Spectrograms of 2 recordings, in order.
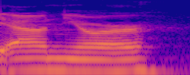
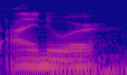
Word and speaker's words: Ainur: So like, yeah, like you said, a lot of the Ainur, am I pronouncing that right? Ainur? – No. There's no Enya in it. It's just Ainur.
